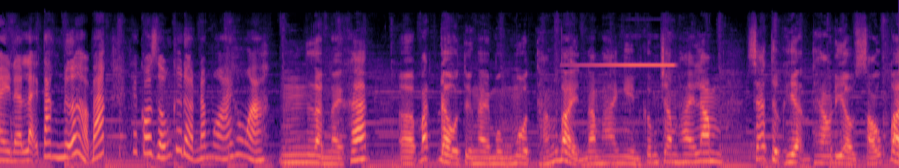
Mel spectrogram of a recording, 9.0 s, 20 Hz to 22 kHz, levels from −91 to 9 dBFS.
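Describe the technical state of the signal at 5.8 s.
At 5.8 s a loudspeaker feedback squeal (5.60–6.80 s) builds: loop gain exceeds one at 4.5 kHz, a brightening spectrogram line nearing signal level.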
